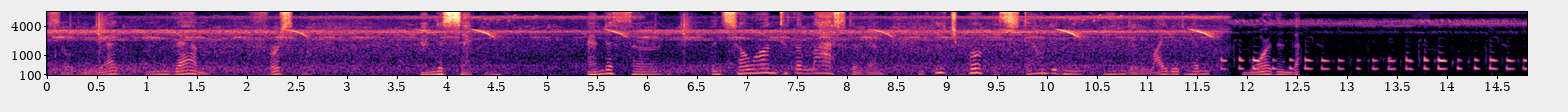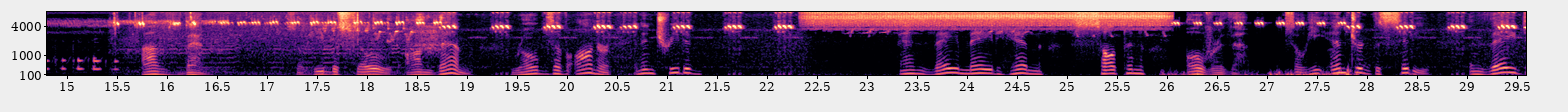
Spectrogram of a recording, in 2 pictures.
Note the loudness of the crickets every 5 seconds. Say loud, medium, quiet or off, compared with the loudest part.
medium, medium, loud, loud, loud, loud.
